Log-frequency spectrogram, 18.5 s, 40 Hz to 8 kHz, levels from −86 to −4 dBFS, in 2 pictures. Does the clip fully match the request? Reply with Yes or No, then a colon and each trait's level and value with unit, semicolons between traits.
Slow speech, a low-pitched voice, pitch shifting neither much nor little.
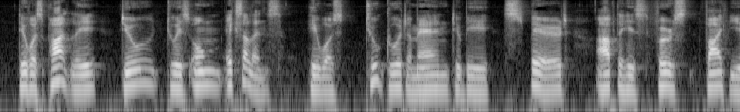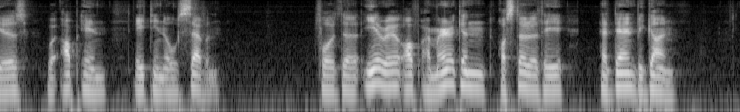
Yes: slow, 115 wpm; low, 120 Hz; average, 3.2 semitones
